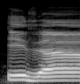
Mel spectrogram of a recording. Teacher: এই জালটা জিহ্বার আগে উপরে দাঁতের আগে লাগিয়ে পাতলা করে উচ্চারণ করতে হবে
